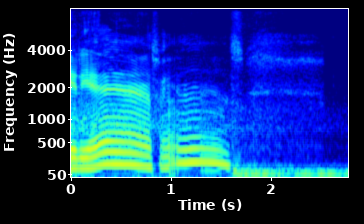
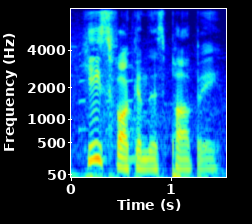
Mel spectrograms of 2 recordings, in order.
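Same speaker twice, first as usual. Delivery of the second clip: ordinary talk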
